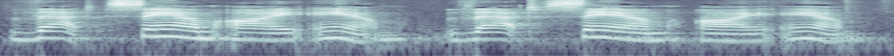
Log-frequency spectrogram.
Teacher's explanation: The word am is still strong in this second foot. That means the word I is actually a weak one. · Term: weak strong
